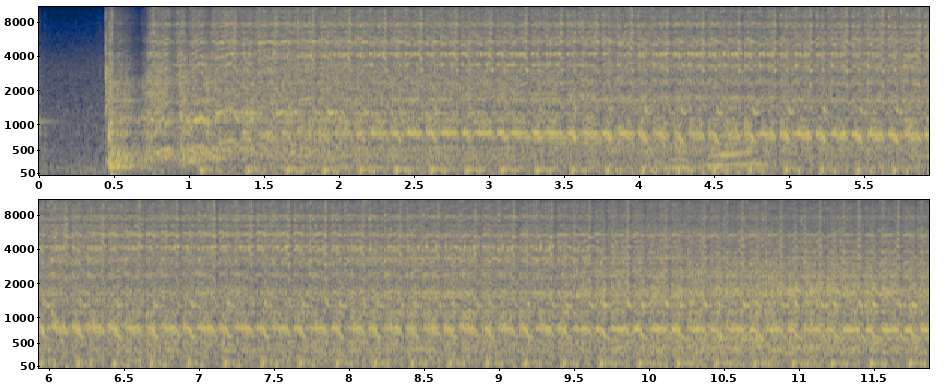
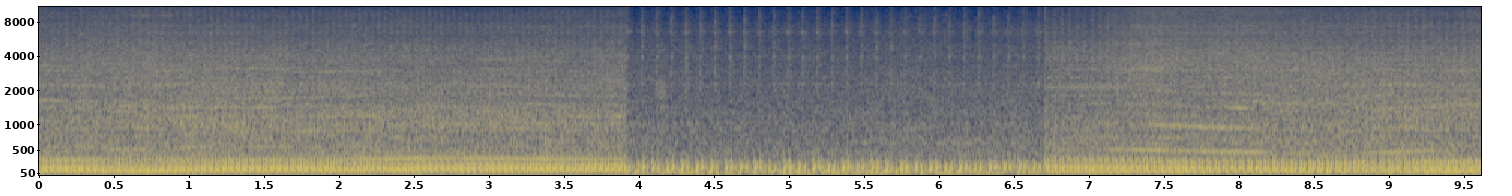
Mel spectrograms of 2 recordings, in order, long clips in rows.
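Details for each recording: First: 2021 Toro TimeCutter zero-turn, used, after a new filter, air filter and fresh fuel, on choke: the starter grinds at a steady four beats a second for over ten seconds without catching; the fuel line is only just filling. Cranking no-start. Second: 2021 Toro TimeCutter zero-turn, used, which earlier shut off after 1–2 minutes (possibly from being cold), restarted with the cover on: a steady low drone at even speed with no stumbling while it mows an acre. Normal running.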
